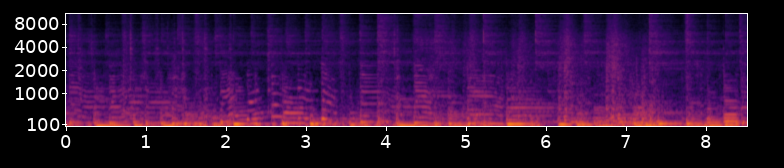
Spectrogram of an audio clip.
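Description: Small-group jazz recording: double bass and drum kit playing together, with cymbal strikes and a higher melodic line over them.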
